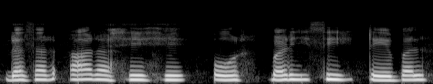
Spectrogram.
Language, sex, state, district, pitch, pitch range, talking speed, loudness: Hindi, female, Madhya Pradesh, Bhopal, 215 Hz, 205-220 Hz, 110 wpm, -12 LUFS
